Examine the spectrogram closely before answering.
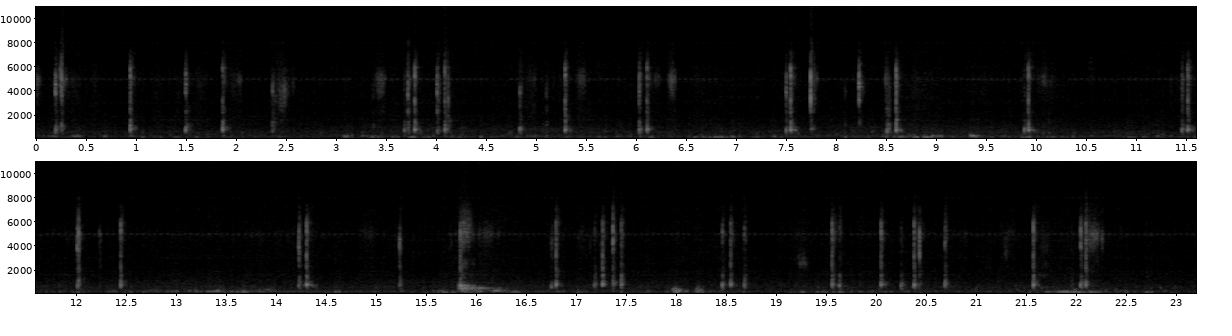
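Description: Short sharp clicks sound again and again as chess pieces are moved.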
